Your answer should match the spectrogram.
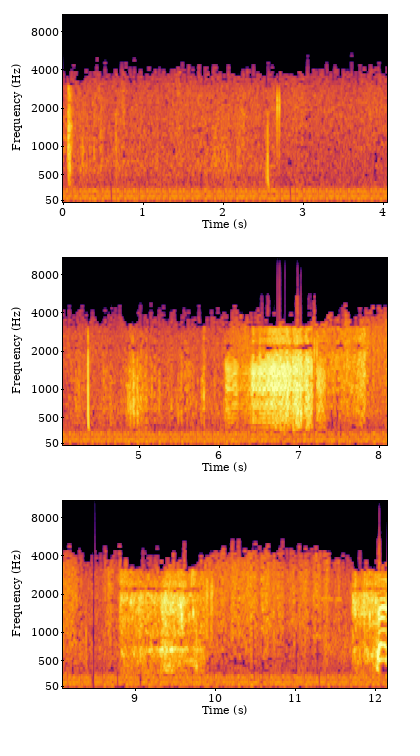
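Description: Emergency-radio scanner audio between transmissions: a low hiss of static over a steady hum, broken by two sharp clicks. About six seconds in comes a loud burst of static lasting over a second, and a shorter one about nine seconds in, like a channel keyed up without clear speech.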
